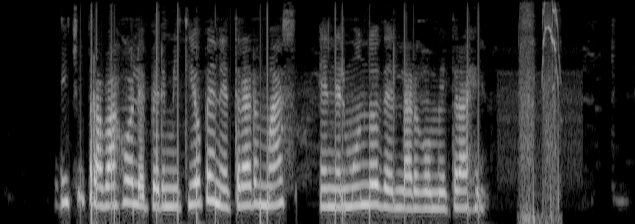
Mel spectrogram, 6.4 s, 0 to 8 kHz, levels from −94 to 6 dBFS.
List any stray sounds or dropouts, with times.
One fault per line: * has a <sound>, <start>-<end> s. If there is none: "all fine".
* has a squeak, 5.2-5.6 s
